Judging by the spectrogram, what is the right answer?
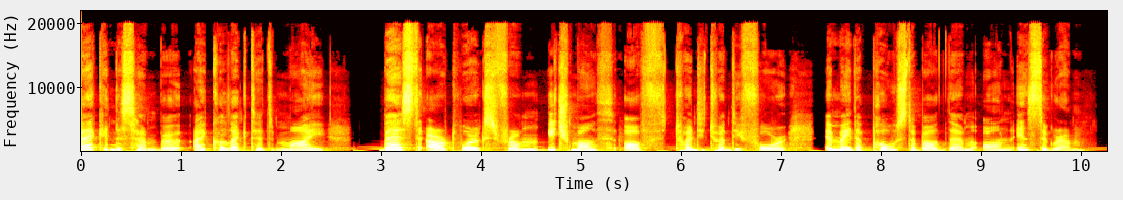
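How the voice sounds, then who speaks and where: A woman speaks at a very slow pace with a high pitch. Music plays in the background. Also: ordinary pitch variation. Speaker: digital illustrator. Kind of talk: casual talk to camera.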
